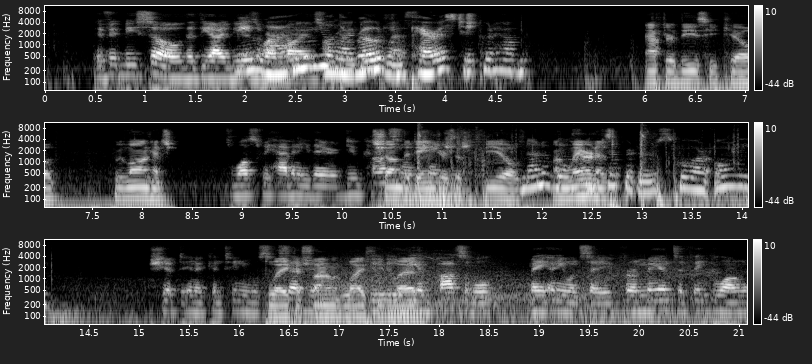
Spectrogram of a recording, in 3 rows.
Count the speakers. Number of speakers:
4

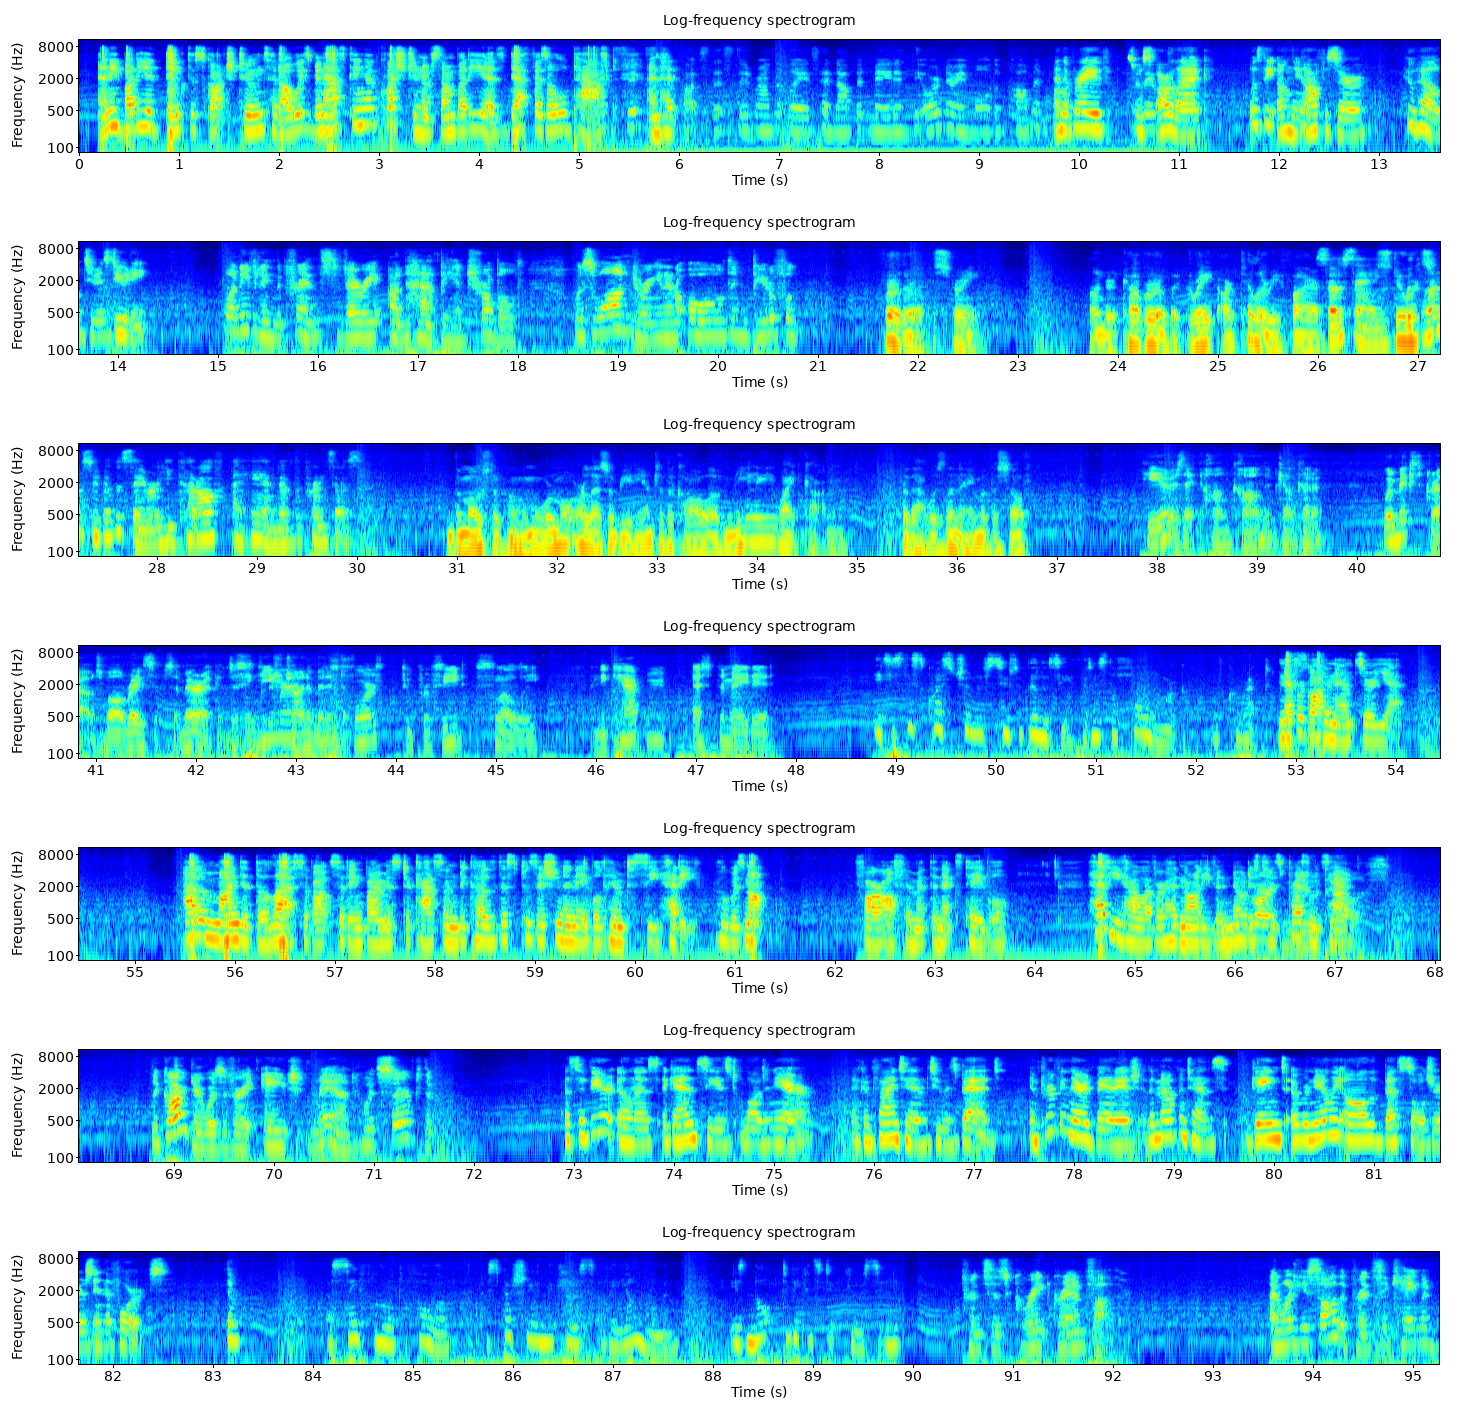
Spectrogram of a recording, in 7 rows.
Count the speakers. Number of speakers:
10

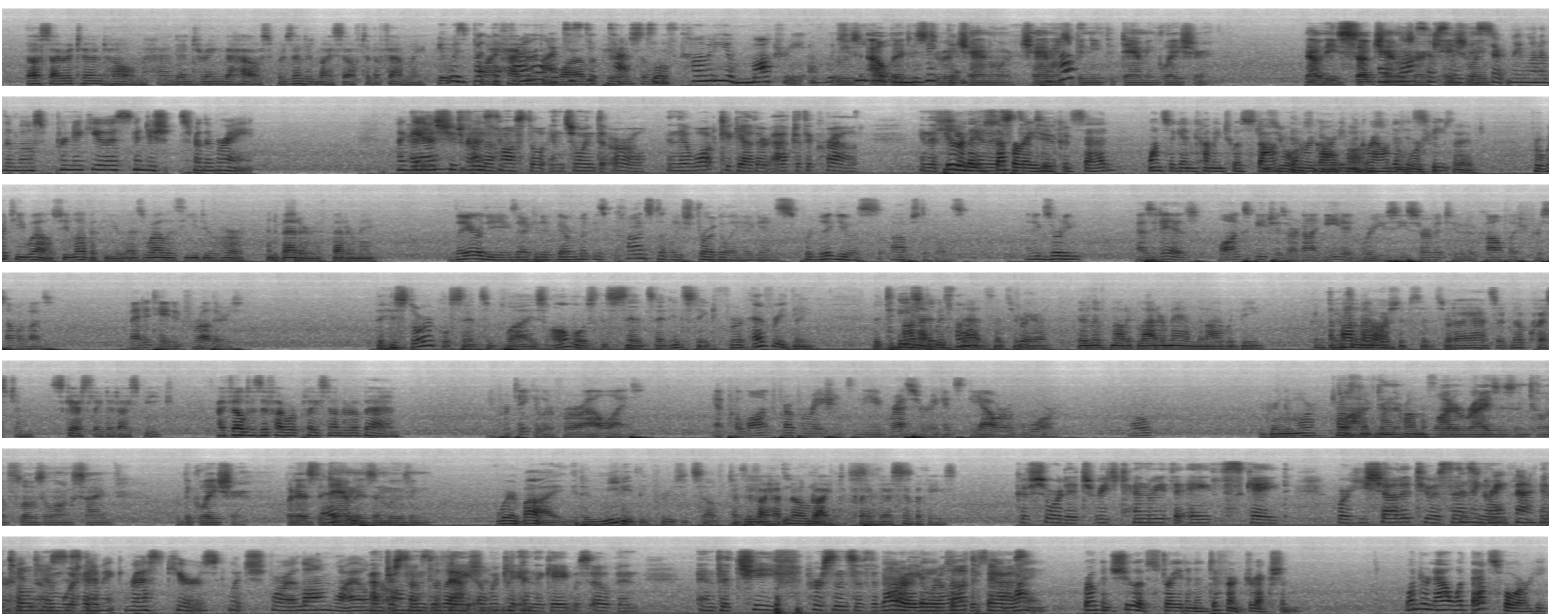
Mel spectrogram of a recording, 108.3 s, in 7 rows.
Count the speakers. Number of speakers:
10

